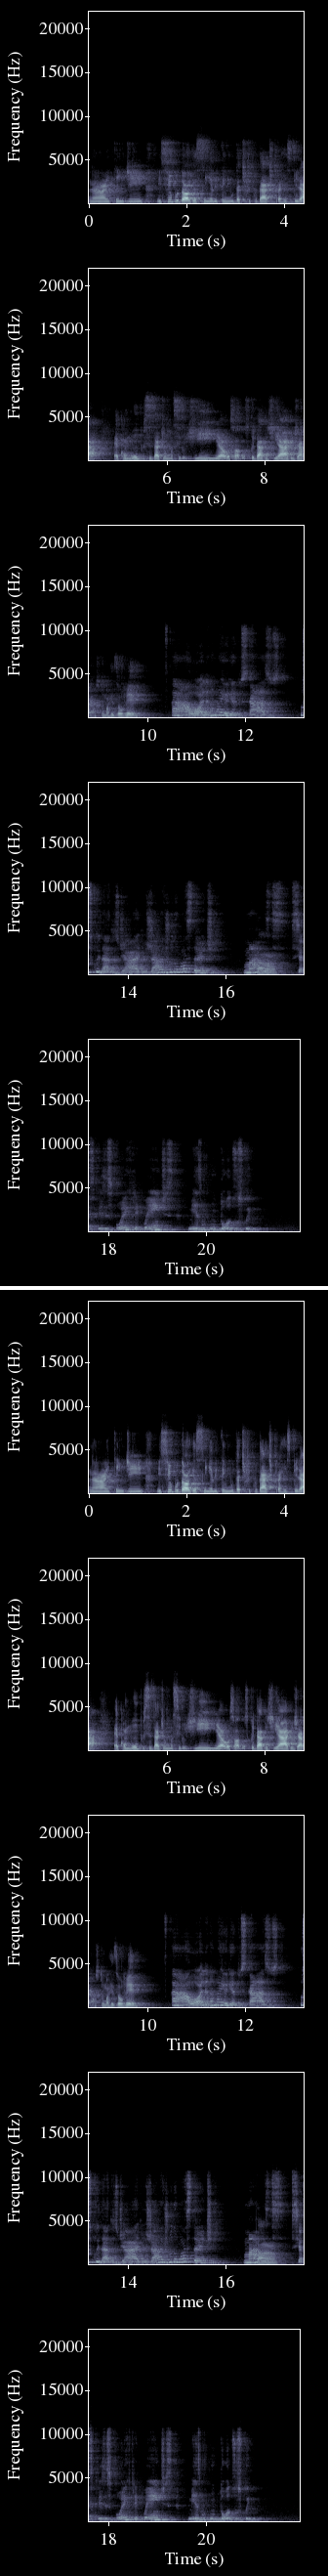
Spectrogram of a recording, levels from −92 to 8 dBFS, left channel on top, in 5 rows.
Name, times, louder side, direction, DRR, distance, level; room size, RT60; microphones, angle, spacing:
voice 1, 0.0-9.8 16.7-17.0, right 2 dB, 85° right, 8 dB, 1.2 m, -31 dB
voice 2, 10.5-12.7 13.1-15.7 16.4-16.8 17.4-19.3 19.6-20.9, right 1 dB, 50° right, 3 dB, 5.6 m, -38 dB
22.0 x 18.0 x 8.9 m, 0.86 s
head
